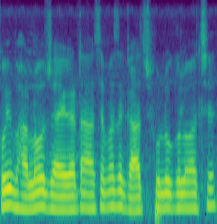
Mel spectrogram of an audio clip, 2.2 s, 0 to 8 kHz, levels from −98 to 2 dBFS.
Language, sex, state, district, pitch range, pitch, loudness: Bengali, male, West Bengal, Jhargram, 135-160 Hz, 145 Hz, -14 LUFS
